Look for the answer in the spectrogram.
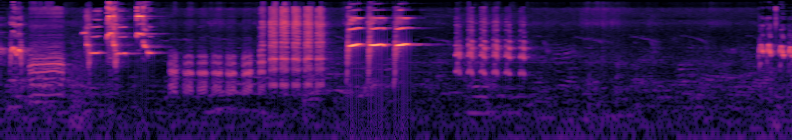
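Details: Nias hill myna delivering clear, rich harmonic notes in repeated rhythmic series, piercing high whistles, and short nasal phrases, separated by brief pauses and a quiet gap before a final call.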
